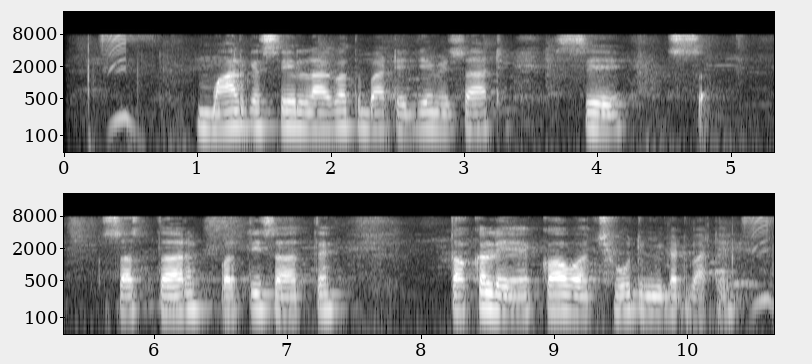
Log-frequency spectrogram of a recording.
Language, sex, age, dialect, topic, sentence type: Bhojpuri, male, <18, Northern, banking, statement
